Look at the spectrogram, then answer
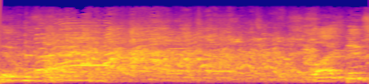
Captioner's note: audience laughter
